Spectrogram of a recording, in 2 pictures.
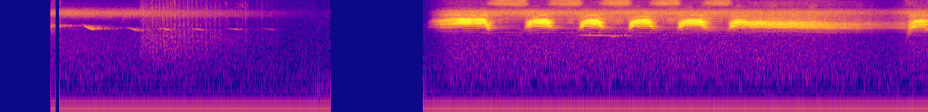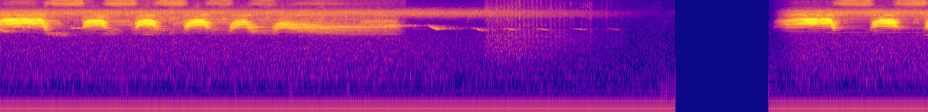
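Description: A robust cicada sings in loud, high, hissing buzzes broken into rapid pulsing bursts.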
